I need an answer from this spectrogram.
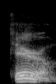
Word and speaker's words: Terrell: You know, uh, Leo Terrell, if I'm saying his name wrong, Terrell.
